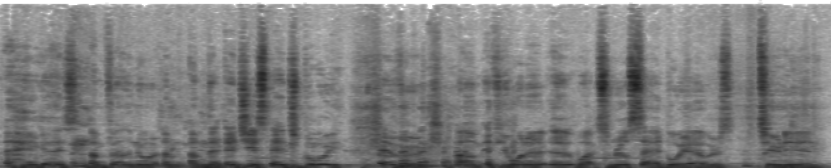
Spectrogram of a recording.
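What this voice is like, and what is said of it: Impression of D&D character Valinor. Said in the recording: “do an impression of their fellow D&D player's character ... I have Valinor Quintelinar.”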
